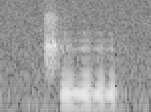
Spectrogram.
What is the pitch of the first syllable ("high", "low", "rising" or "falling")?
low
